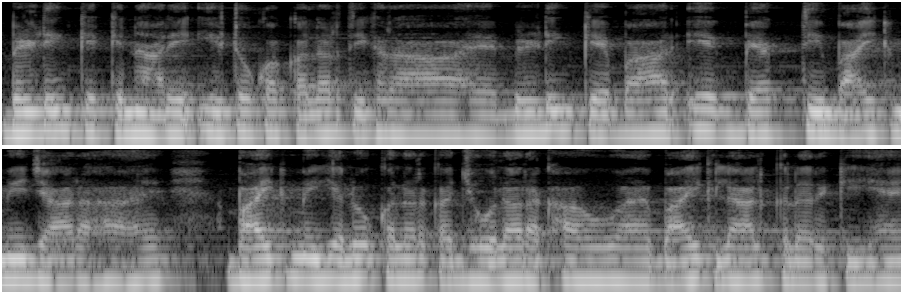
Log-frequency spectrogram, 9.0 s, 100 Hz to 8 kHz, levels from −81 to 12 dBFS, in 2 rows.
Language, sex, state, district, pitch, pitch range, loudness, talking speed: Hindi, male, Bihar, West Champaran, 135 Hz, 130-140 Hz, -17 LUFS, 220 wpm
